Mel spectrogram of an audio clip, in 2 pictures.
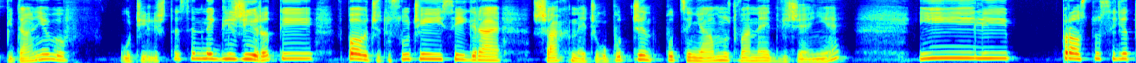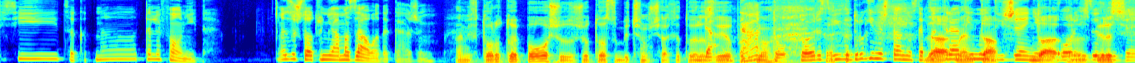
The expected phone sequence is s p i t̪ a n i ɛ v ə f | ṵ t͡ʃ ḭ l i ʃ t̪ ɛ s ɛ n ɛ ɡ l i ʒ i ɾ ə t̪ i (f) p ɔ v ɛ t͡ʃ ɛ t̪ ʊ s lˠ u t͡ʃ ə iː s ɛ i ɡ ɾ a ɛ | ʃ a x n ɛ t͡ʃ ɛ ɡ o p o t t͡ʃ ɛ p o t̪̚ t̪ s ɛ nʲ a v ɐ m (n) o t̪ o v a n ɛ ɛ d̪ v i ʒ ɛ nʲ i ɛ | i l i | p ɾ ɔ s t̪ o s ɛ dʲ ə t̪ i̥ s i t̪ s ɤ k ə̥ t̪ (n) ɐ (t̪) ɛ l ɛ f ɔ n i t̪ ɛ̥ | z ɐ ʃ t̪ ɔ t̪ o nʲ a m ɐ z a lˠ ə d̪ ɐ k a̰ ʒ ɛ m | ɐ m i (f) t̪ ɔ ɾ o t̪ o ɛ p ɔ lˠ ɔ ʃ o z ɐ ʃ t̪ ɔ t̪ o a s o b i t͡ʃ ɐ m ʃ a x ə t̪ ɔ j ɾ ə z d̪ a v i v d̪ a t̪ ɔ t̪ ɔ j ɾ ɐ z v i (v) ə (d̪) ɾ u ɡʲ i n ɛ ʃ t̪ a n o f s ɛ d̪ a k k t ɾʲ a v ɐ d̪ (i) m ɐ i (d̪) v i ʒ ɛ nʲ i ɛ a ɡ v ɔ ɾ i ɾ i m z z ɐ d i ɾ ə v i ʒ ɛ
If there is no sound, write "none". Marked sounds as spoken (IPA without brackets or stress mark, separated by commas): f, n, n, t̪, f, v, d̪, i, d̪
